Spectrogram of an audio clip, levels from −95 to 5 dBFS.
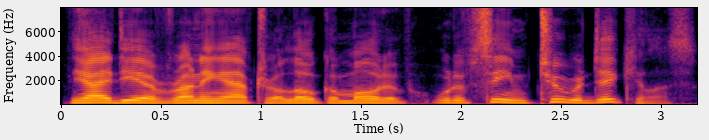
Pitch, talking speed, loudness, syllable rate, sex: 155 Hz, 225 wpm, -17 LUFS, 7.6 syllables/s, male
